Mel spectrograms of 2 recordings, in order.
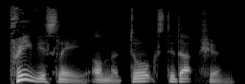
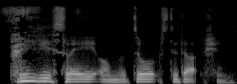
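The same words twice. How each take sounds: First: It is said in a chirpy, cheerful tone. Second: It is said in a bored, flat tone.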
